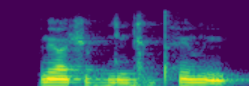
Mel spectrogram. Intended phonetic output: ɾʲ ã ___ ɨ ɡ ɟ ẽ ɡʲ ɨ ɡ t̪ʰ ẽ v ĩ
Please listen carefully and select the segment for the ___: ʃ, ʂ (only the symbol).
ʃ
